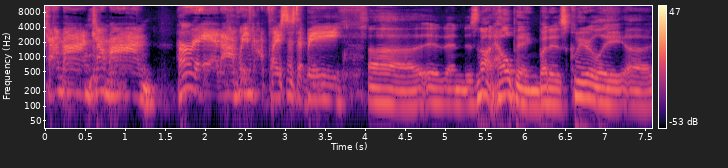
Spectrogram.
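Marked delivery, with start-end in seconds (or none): 0.0-3.7 high, loud hollering goblin voice. Voicing a goblin leader hurrying others along: goblin leader yelling.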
